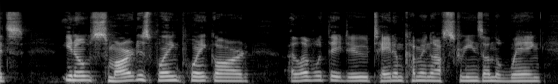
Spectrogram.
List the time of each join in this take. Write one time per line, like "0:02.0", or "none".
none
